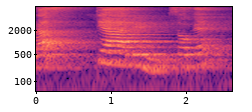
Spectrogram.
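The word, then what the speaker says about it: ptyalin: That is called as salivary amylase, otherwise called as taurine. So okay, P is silent there, taurine.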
